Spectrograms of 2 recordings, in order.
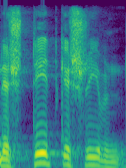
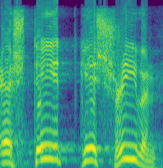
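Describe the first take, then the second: First: Said in the usual way. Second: Viel höher, lauter, langsam, steht gedehnt; „Es steht geschrieben“ langsam und mächtig ausrufen; feierlich proklamiert. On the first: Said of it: "halte so lang zehn Bibelstellen entgegen". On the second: Shown as a demonstration. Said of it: "Und sag". (laut, langsam und feierlich verkündet)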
